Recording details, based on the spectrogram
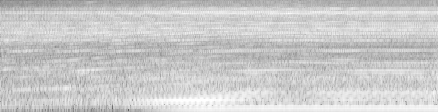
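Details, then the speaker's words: Old hard drive powered up on Bluesky SCSI initiator after bent pins straightened: rising spin-up whine with rough, uneven high-pitched chatter; drive sounds horrible and is not detected. Cause unconfirmed. "That drive sounds horrible. Let's try turning it sideways. Might work better upside down."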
